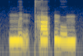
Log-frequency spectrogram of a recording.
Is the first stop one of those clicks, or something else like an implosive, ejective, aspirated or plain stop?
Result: aspirated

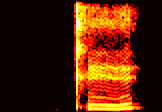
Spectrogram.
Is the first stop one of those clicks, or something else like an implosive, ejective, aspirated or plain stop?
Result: ejective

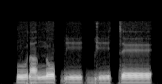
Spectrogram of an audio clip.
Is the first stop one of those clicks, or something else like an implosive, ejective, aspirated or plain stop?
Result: implosive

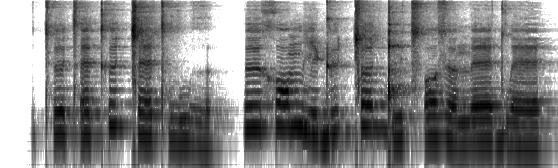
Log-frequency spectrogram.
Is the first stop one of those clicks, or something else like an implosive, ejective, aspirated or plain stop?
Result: ejective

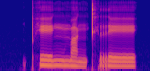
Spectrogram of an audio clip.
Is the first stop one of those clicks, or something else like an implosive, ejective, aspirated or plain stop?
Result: aspirated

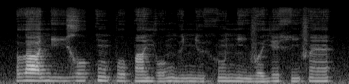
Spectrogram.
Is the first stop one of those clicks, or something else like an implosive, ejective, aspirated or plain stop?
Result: plain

